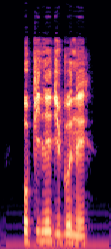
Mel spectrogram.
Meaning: to nod in agreement, to nod in approval, to approve
- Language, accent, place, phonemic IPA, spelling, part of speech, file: French, France, Lyon, /ɔ.pi.ne dy bɔ.nɛ/, opiner du bonnet, verb, LL-Q150 (fra)-opiner du bonnet.wav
